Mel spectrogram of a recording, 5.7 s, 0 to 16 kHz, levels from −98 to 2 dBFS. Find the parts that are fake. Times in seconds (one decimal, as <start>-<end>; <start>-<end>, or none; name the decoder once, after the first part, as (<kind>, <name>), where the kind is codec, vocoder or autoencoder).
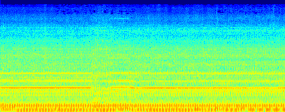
0.0-1.1 (autoencoder, DAC-VAE); 2.7-4.3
